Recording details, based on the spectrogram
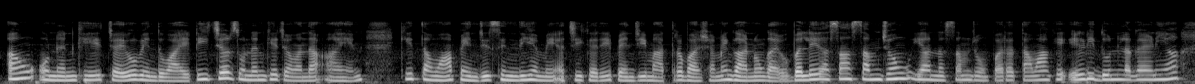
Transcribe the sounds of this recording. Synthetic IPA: ɛ̃ũʔʊn̤ənɪ̆kʰeːt͡ɕɐjoʋẽːn̆d̪oaːɦeʈiːt͡ɕəɾzʊn̤ənɪ̆kʰeːt͡ɕɐʋə̃nd̪a̰ʔaːɦɪnɪ̆ | kit̪ɐʋ̤ãpɐ̃ɦɪ̃ɲd͡ʑesɪ̃nd̪ʱiːəmẽʔɐ̰t͡ɕikɐɾepɐ̃ɦɪ̃ɲd͡ʑimaːt̪ɾəbʱaːʃamẽɡaːnõɠaːjo̰bɐleɐsãsɐmd͡ʑʱəũjanɐsɐmd͡ʑʱəũpɐɾt̪ɐʋ̤ãkʰeːʔɐɦɪɽid̪ʊnlɐɠaːɪɽ̃iaː

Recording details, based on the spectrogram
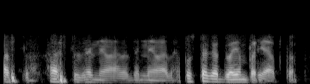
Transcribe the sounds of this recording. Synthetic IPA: ɐst̪uhɐst̪ud̪ʱɐnjɐʋaːd̪ad̪ʱɐnjɐʋaːd̪ʱapʊst̪ɐkɐd̪ʋɐjɐmpɐɾijaːpt̪ɐ̰m

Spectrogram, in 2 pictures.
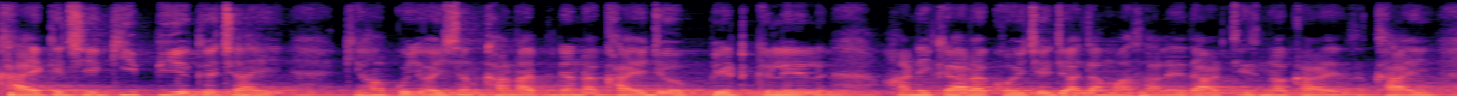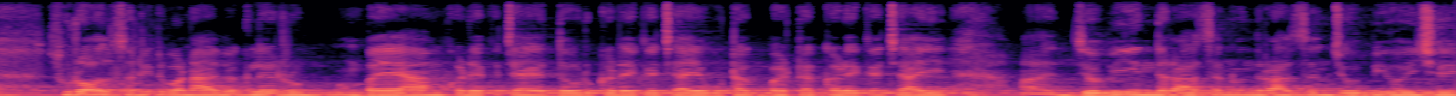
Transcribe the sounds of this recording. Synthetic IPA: kʰajket͡ʃʰikipijeket͡ʃaɦi | kiɦəmkoiəjsənkʰanapinanəkʰajd͡ʒopeʈkelel | hʰanikaɾəkɦojt͡ʃʰɛd͡ʒjad̪aməsa̰lḛd̪aɾt͡ʃid͡ʒnəkʰakʰaj | suɾəlsəɾiɾbənabekelelubəjaamkəɾeket͡ʃaɦid̪əwɾkəɾeket͡ʃaɦiuʈʰək̚bɛʈʰəkːəɾeket͡ʃaɦi | d͡ʒobʱiːnd̪ɾasənund̪ɾasənd͡ʒobʱiɦojt͡ʃʰɛ

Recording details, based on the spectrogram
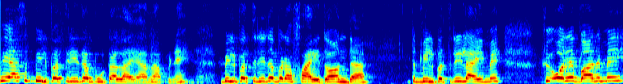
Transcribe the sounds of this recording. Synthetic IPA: pʰɪəsbɪlpət̪ɾiːd̪aːbuːʈaːlaːjaːmɛ̃ːəpneːbɪlpət̪ɾiːd̪aːbəɽaːfʰaːɪd̪aːõːnd̪aːɛ | t̪ẽbɪlpət̪ɾiːlaːiːmẽːpʰɪoːɾeːbaːɾeːmẽː

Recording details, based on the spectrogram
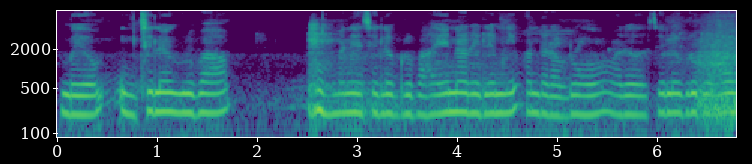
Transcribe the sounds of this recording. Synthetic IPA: bɯjseleɡɾuba | maneseleɡɾubaɦajenaɾelemniandaɾabdɔŋɔaɾɯseleɡɾubaɦa

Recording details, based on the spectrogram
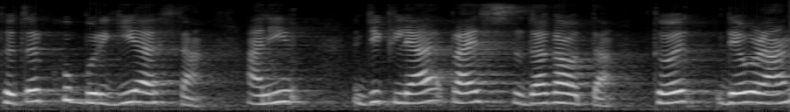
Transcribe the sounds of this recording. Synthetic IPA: t̪ʰət͡səɾkʰuːp̚buɾɡiːəst̪aː | ɽ̃i | d͡ʑikljapɾajssud̪ʱːaɡawt̪a | t̪ʰəd̪eʋɭã

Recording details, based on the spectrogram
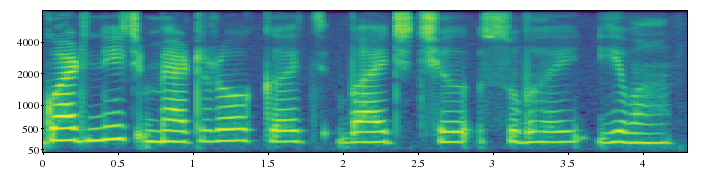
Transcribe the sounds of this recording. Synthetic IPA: ɡwaɖnit͡ʃmeʈɾokət͡ʃbajʈt͡ʃʰisubʱəjjiʋã

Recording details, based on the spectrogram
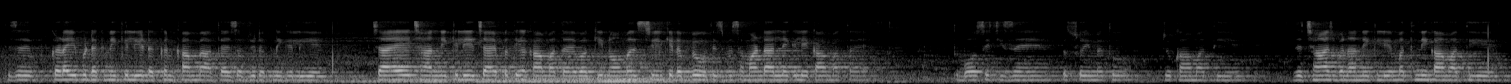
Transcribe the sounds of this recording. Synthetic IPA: ɛsekɐɽaːipɐɖʱɐkʰnekelieɖʱɐkːənkaːmːẽaːt̪aɦɛsɐbd͡ʒiɖɐkʰnekelie | t͡ʃaːɦet͡ʃʰaːnːekeliet͡ʃaːɦepɐt̪ːikakaːmaːt̪aɦɛbaːkinɔːɾməlɪsʈiːlkeɖɐbːeɦoːt̪eɪsmẽsamaːnɖaːlnekeliekaːmaːt̪aɦɛː | t̪obɔːt̪sit͡ʃiːzẽɦɛ̃t̪osoːimẽt̪o | d͡ʒoːkaːmaːt̪iɦɛː | t͡ʃːzẽt͡ʃʰãːt͡ʃbɐnaːnekeliemɐt̪ʰːnikaːmaːt̪iɦɛː

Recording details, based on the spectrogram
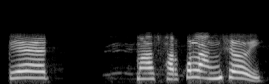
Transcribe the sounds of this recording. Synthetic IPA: pet̚ | maspʰaɾkɔlaŋsoj

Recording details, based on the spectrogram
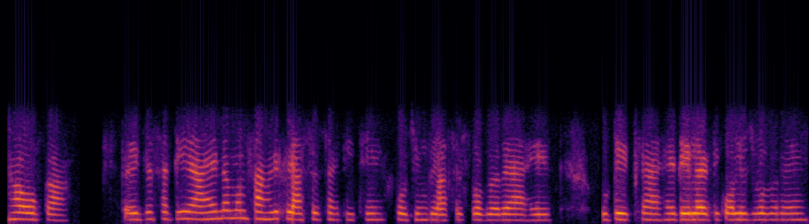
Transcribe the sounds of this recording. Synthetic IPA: ɦəwkã | t̪əed͡ʑasaʈiaɦenaməɡsãŋɡleklasesːaʈʰit̪ʰekot͡ʃiŋɡklasesbəɡəjɾeaɦet̪ | uʈeʈʰkʰeaɦet̪elaɾʈikɔled͡ʒbəɡəjɾe

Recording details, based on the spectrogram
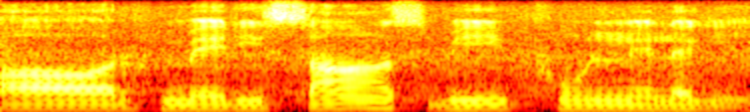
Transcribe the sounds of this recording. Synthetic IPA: ɔːɾmeːɾisãːsbʱipʰuːlnelɐɡiː

